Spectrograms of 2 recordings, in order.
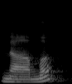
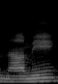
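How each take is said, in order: First: The final e is a weak, short vowel. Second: The final e is a clear 'ay' vowel. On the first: The speaker calls it right. "नहीं। नाम" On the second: The speaker calls it wrong. "मैंने ऐसे नहीं बोला"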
